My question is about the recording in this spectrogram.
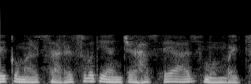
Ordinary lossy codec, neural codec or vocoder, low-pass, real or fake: AAC, 16 kbps; none; 7.2 kHz; real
